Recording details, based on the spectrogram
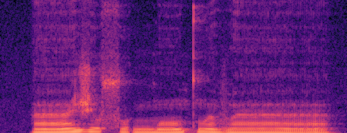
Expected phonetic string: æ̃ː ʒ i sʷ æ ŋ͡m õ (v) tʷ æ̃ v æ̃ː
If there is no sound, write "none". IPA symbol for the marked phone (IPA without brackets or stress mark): none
